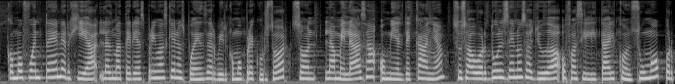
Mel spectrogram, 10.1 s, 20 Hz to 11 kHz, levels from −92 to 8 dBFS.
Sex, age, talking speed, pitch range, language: female, 10-29, 180 wpm, 215-255 Hz, Spanish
